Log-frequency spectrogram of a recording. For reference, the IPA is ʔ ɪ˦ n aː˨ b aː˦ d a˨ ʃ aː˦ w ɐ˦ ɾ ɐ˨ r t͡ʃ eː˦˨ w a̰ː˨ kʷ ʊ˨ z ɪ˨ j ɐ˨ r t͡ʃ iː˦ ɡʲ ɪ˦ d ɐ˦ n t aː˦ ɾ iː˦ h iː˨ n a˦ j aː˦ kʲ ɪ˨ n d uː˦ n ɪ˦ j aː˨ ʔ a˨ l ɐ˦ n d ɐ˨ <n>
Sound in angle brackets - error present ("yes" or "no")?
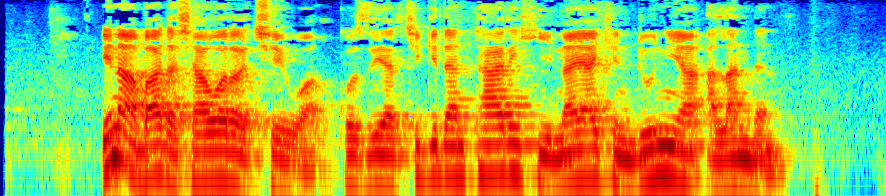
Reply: no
